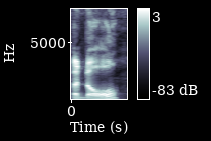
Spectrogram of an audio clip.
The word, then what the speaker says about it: anole: Is it just pronounced anole?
